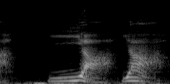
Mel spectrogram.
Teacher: 야는 사실 이 더하기 아로 발음이 되지 않아요? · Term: 이중모음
